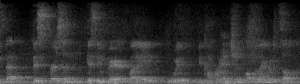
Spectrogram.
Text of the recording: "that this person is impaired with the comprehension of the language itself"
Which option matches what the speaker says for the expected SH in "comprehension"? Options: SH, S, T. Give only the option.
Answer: SH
